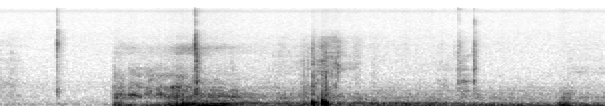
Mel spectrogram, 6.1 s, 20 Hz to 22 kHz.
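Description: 2016 Audi S3's 2.0-litre turbocharged four-cylinder starting about a second in, swelling briefly and then settling into a faint, steady idle, heard from inside the cabin. A short knock about three seconds in.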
